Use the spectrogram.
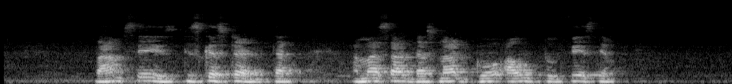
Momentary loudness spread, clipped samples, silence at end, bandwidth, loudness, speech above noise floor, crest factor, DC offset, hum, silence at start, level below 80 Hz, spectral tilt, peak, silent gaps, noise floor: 8 LU; under 0.1%; 1.1 s; 7 kHz; -16 LUFS; 35 dB; 14 dB; under 0.1%; none; 0.95 s; -44 dBFS; -9 dB/octave; -2 dBFS; none; -49 dBFS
